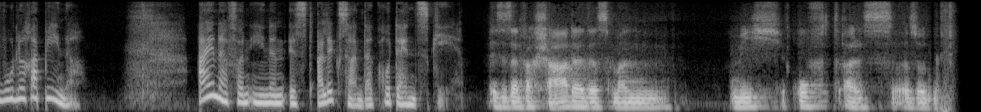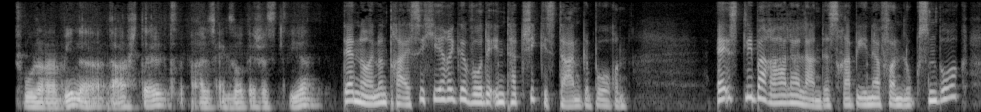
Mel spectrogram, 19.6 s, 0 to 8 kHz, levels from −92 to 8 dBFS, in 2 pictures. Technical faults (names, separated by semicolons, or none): short stall from a late packet; call audio freeze; jitter buffer speed-up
